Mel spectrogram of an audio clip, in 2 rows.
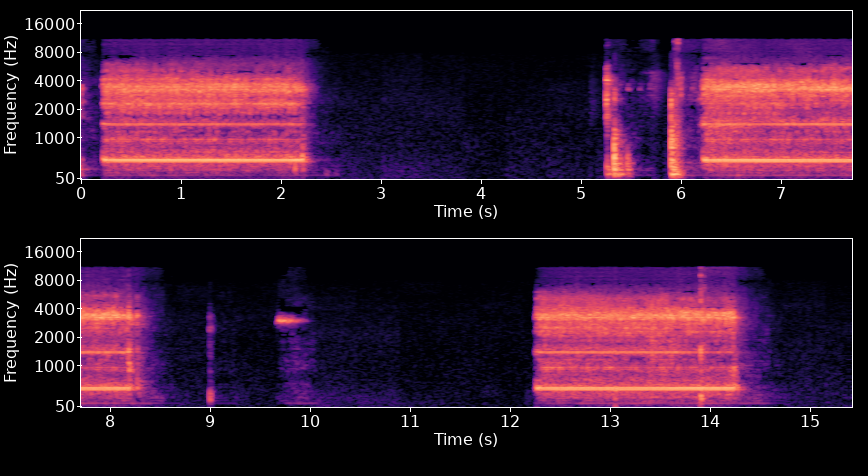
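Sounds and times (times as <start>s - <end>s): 
phone line ringing out in long electronic bursts: 0.3s - 2.4s, 6.2s - 8.4s, 12.3s - 14.4s.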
